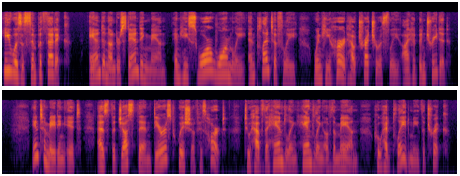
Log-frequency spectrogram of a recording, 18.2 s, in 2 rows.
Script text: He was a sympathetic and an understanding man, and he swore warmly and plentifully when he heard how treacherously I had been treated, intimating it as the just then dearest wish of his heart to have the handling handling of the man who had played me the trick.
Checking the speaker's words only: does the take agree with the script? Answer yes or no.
yes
